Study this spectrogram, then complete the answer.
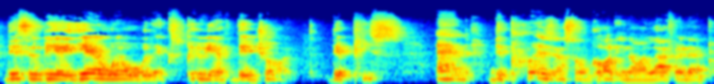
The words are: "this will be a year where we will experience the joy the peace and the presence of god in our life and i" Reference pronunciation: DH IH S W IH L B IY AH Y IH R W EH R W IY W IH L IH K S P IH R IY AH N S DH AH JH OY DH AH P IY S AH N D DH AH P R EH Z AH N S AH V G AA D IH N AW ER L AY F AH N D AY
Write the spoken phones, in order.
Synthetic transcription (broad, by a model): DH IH S W IH L B IY AH Y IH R W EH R W IY W IH L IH K S P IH R IY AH N S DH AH JH OY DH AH P IY S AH N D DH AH P R EH Z AH N S AH V G AA D IH N AW ER L AY F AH N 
